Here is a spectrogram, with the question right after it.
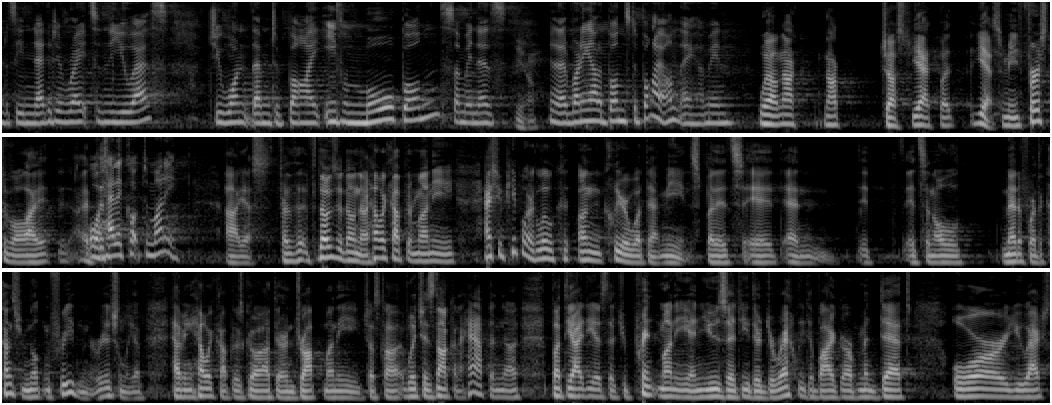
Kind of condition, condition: setting, live audience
